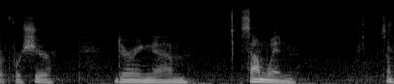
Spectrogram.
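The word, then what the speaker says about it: Samhain: good time for it for sure during um samwin some pronounce it samain but it's swin that's how it's pronounced it is um all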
